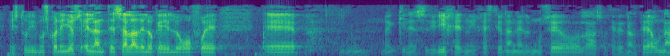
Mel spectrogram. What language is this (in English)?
Spanish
